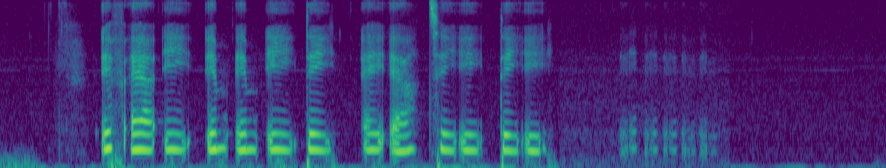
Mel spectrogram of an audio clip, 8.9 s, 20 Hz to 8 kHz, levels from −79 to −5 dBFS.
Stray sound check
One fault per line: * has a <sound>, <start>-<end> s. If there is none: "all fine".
* has a laugh, 6.2-7.2 s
